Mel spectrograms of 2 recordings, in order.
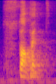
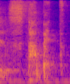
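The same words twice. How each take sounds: First: Said in the usual way. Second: Breathy whispered stop it. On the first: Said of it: "You gotta stop". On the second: Shown as a demonstration. Coach whispering Stop it to listeners as a demo. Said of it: "And say".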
